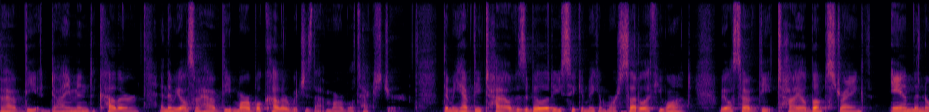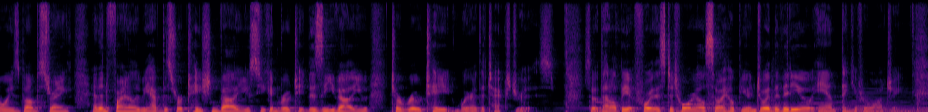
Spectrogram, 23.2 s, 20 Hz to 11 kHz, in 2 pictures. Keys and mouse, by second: 2.1 click, 4.6 middle click, 5.0-7.8 drag, 8.3-10.0 drag, 10.8-11.8 drag, 12.6-15.5 drag, 16.7-17.8 drag, 18.5 click, 18.5 middle click, 18.9 click, 19.2 click, 19.2 middle click, 20.2 click, 20.2 middle click.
